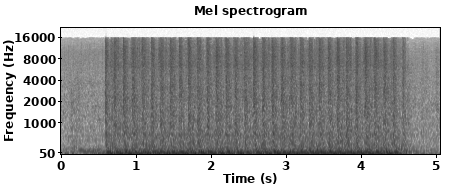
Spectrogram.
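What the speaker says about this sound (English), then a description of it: "get a roof-mounted 50 caliber M2, which isn't great against most tanks" A roof-mounted .50 caliber M2 machine gun fires in War Thunder, a single sustained loud burst of rapid, evenly spaced shots lasting about four seconds before cutting off, with no talking.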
